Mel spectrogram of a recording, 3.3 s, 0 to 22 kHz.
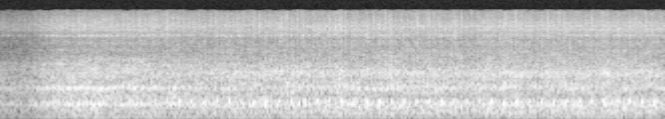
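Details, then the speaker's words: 2004 Chevy Tahoe with P0300 random misfire, stumbling at idle: faint irregular snapping ticks about once a second as a spark plug wire arcs, missing each time; plugs good, fix is new plug wires. "Listen. The sound's right there. And every time it arcs, it misses. Okay, so that's where the problem is."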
